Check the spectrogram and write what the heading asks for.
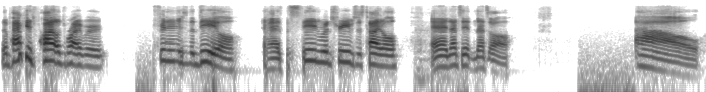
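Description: A man giving improvised amateur wrestling commentary, speaking haltingly and often repeating himself. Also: high-pitched, lively intonation, a bit bright, clear, resonant tone, lo-fi sound.

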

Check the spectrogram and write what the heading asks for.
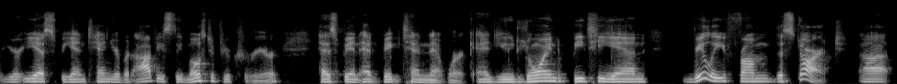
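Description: A man co-hosting a sports media podcast, setting up questions with measured explanations. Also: medium pitch. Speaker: podcast co-host. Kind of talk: podcast interview.

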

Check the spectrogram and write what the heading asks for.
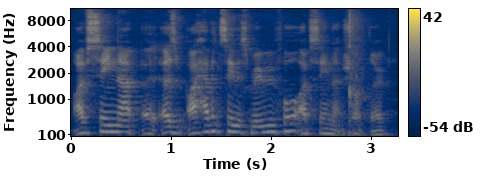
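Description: A man's voice: a little high, lively intonation, quick pace, a bit bright, slight background noise. A man, co-hosting a casual film review podcast, blunt and opinionated, with some swearing. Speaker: podcast co-host. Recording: echoey room.

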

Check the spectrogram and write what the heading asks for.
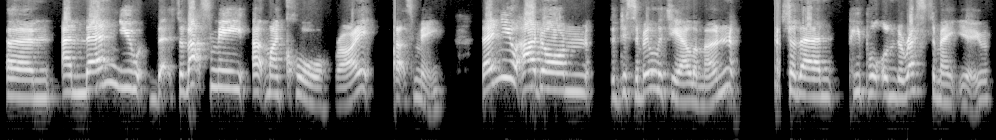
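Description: A woman speaking candidly as a podcast interview guest, animated and quick to restart phrases and act out what others say. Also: high-pitched, poor audio. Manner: animated, restarts phrases, acts out quoted voices.

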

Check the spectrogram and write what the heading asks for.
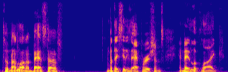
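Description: A man with a fairly low voice and plenty of fry in it. He tells stories as a co-host in a loose, conversational style. His delivery is dry, with a teasing edge. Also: flat delivery, normal speed, a bit bright. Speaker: podcast co-host telling ghost stories. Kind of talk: casual storytelling chat.

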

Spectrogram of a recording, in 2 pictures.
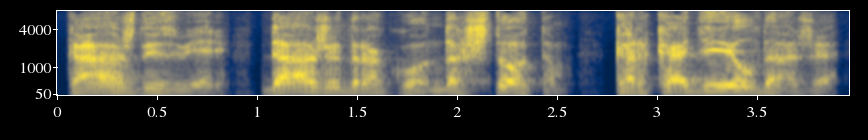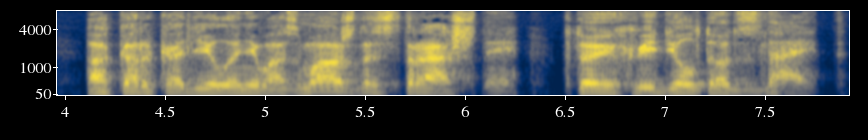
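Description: Male narrator doing a boastful pockmarked showman, gravelly and barking, for a storybook reading. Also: medium pitch, animated, measured pace, hardly any pauses, fairly bright tone, voice pushed up, heavily acted. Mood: hawking. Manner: barking, folksy huckster patter. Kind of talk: audiobook character voice.

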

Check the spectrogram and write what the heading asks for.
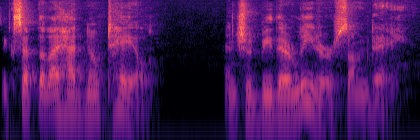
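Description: A man voicing an excited young boy raised in the jungle, pleading and rushing his words together, in a storybook reading. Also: medium pitch, voice pushed up. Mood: eager. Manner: pleading, excited, breathless run-on talk.

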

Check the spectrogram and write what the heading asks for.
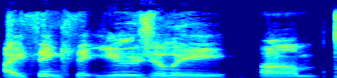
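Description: A man hosting a podcast, talking casually with a guest, halting and repeating his words with many fillers. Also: on the high side, steady tone, sharp tone, lo-fi sound. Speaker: podcast host.

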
